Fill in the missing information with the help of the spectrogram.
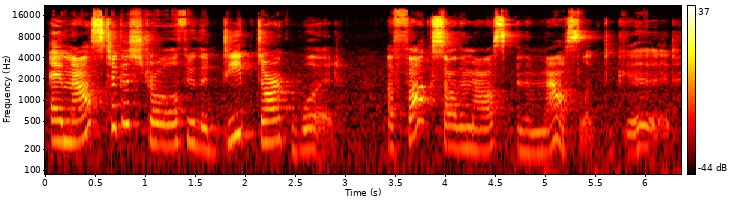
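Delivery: slow, expressive read-aloud; children's story narration; storybook narration. A narrator's reading. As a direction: tell it to the class like a story.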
